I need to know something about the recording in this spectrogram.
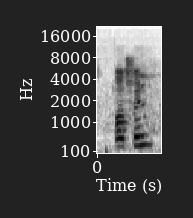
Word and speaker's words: often: Often, cause the T in the spelling is silent, and Mm-hmm.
